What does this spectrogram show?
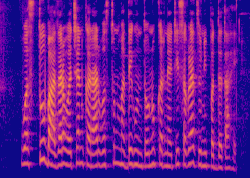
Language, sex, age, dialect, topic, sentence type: Marathi, female, 25-30, Northern Konkan, banking, statement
